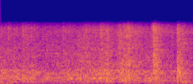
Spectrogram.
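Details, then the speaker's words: Sliding wardrobe door in an apartment: gritty, rattling rumble as the door rolls, with sharper clicks near the end; the rollers' bearings are suspected worn; noisy door rollers. "What I want you to do is listen to the sound here. Looks like we have some bearings that are not bearing well."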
